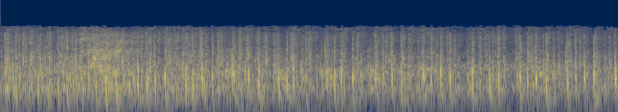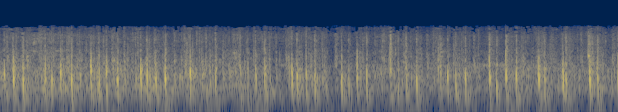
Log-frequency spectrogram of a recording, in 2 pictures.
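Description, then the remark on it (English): A single rider's horse gallops steadily as it approaches, its hoofbeats a rapid, unbroken drumming that stays loud for the whole stretch, with no voices over it. “Captain, single rider approaching.”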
